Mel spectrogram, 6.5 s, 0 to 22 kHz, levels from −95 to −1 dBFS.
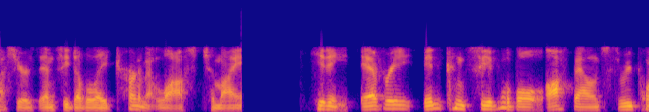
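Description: Throughout the speech, plainly audible G.729 codec damage gives the sound a slightly rough, synthetic quality. The decoder rebuilds each 10 ms frame from a vocal tract filter, a pitch predictor and a few pulses, so fine detail is replaced by an approximation, and nothing above 4 kHz survives. The narrow band and grainy texture fit G.729A at 8 kbit/s.

From 2.41 s to 3.00 s there is a playback stall: the output goes silent mid-flow for about 590 ms before the sound resumes. The likely cause is the player running out of buffered data or its thread being blocked, which leaves nothing to send to the output until it recovers.

At 3.36 s to 3.50 s, VoIP packet loss concealed by the speech codec covers roughly 100 ms of missing audio, consistent with five lost 20 ms packets. The decoder extends its last pitch and filter settings while lowering the gain frame by frame, so the sound smears into a fading buzzy tone or coloured noise. 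Because each frame builds on the one before, the speech stays weak or distorted briefly after real data returns.

The same concealment occurs again from 5.30 s to 5.44 s, this time over about 120 ms, which points to six lost packets. The stretched, decaying concealment is slightly longer here, and the voice again stays weak or distorted after packets return.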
